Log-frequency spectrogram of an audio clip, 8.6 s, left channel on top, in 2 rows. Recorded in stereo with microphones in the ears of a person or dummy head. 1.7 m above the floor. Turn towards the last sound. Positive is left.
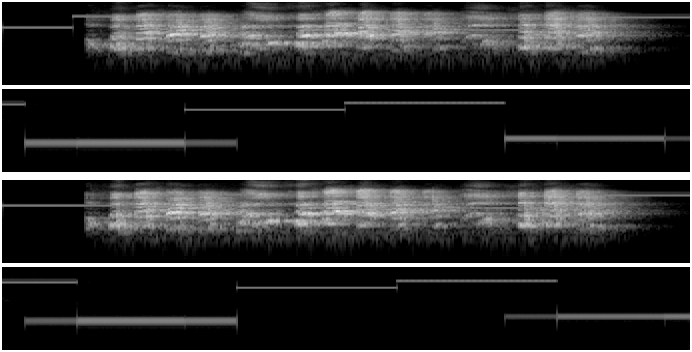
turn(degrees=-45)  # may be behind; listen again after turning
